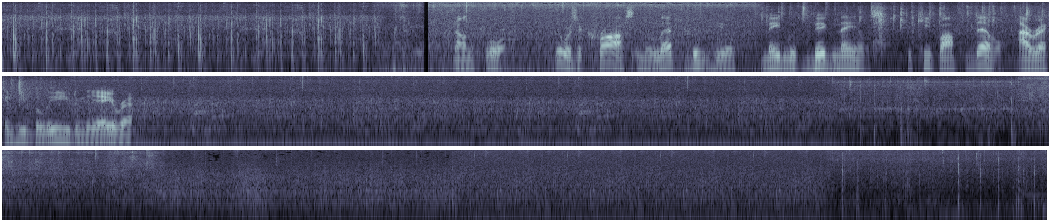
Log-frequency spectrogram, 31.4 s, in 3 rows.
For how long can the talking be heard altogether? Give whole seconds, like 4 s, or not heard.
7 s.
